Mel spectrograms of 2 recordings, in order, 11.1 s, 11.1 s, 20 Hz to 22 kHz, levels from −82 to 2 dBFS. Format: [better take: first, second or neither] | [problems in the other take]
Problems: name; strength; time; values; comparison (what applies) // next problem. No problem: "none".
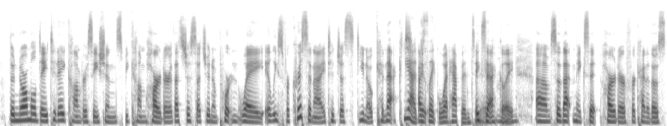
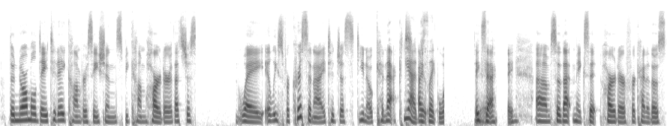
first | audio cutting out; at 3.5 s for 0.5 s, at 7.5 s for 0.5 s and at 8.5 s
